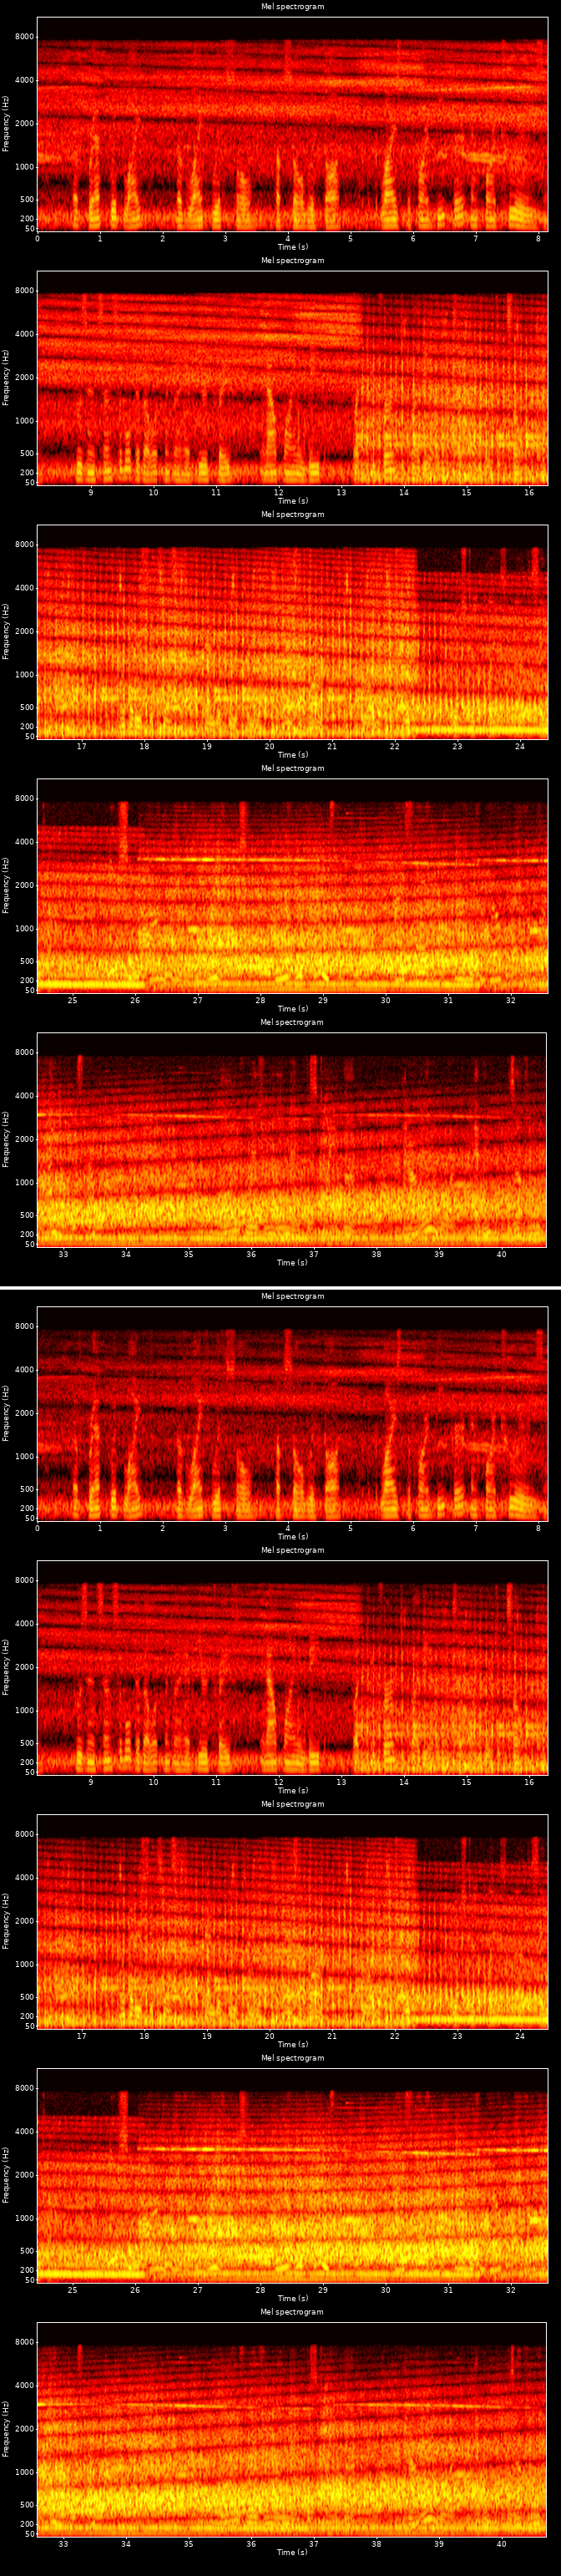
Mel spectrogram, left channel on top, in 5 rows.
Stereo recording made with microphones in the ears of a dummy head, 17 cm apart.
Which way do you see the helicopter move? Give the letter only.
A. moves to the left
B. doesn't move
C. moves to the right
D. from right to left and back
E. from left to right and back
C.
